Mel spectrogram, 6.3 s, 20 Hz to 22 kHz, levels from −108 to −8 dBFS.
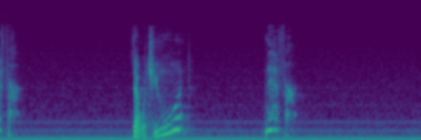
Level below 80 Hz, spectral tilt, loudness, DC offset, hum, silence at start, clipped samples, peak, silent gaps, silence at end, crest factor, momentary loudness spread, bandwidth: -62 dBFS; -7 dB/octave; -49 LUFS; under 0.1%; none; 0 s; under 0.1%; -28 dBFS; none; 0 s; 24 dB; 20 LU; 10 kHz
